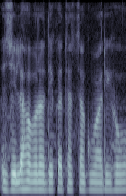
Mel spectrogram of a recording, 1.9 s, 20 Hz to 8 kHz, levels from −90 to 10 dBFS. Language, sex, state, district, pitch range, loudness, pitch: Chhattisgarhi, male, Chhattisgarh, Sarguja, 120-125 Hz, -19 LUFS, 125 Hz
